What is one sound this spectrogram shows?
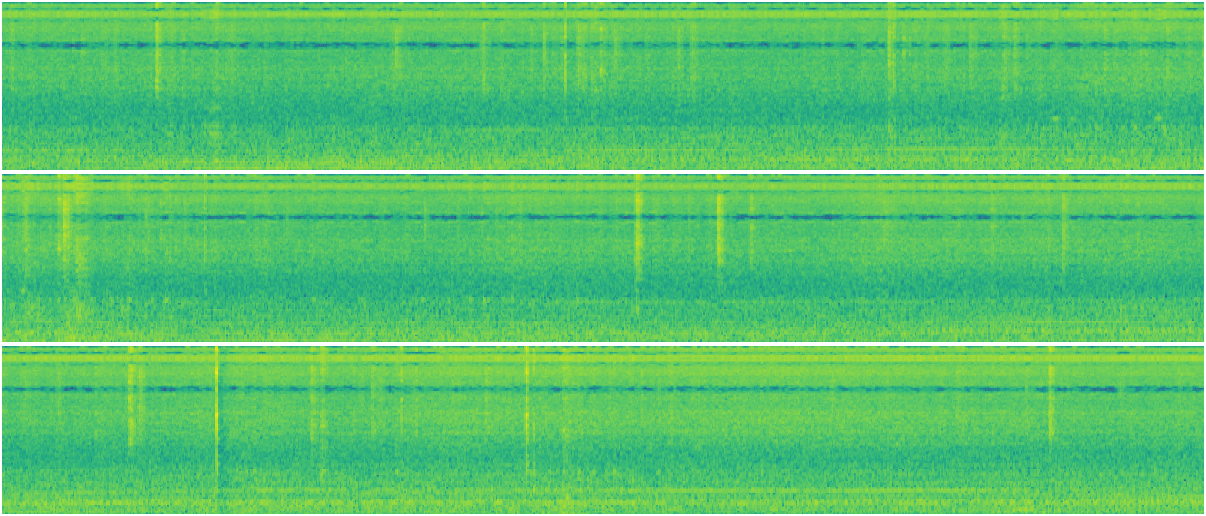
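Small rattles and knocks sound from inside the car.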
